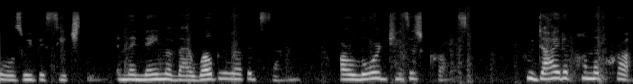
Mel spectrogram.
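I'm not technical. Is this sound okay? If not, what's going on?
No. This is speech cut by the noise suppressor. The suppressor mistook bits of speech for background noise and turned them down. From 0.59 to 1.01 seconds, and again from 2.73 to 3.0 seconds, soft sounds come out swallowed and faint.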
